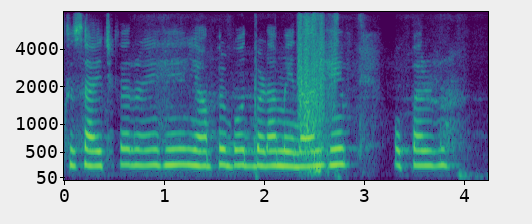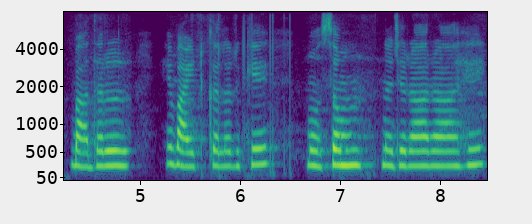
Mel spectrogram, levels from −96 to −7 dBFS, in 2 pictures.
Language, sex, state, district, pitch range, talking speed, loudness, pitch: Hindi, female, Jharkhand, Jamtara, 260-275 Hz, 150 wpm, -28 LUFS, 270 Hz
